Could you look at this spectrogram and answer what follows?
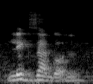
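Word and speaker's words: L'Hexagone: So the pronunciation is lexagon.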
